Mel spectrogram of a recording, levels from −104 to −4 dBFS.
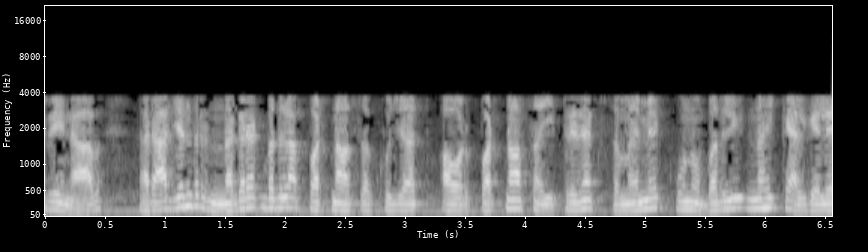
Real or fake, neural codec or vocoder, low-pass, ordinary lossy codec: real; none; 3.6 kHz; none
